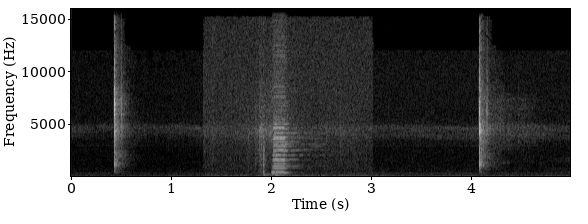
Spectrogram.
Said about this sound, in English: And honk the horn with this.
